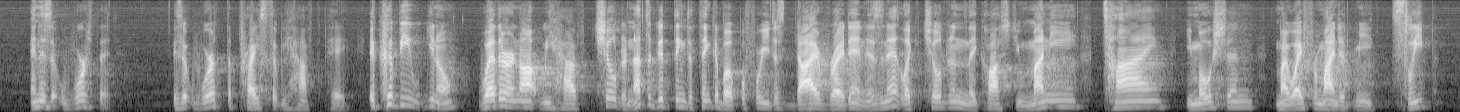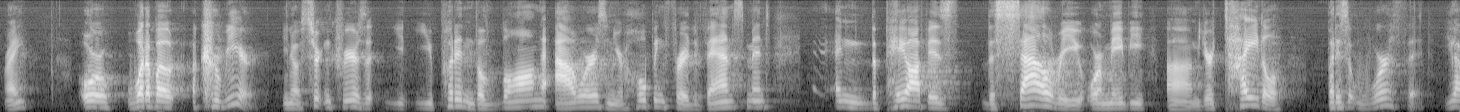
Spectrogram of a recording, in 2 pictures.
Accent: Burnaby, British Columbia, Canada; I grew up in North Burnaby, and so we really considered this area home.

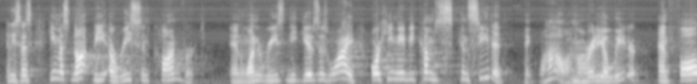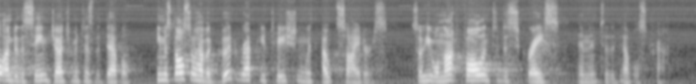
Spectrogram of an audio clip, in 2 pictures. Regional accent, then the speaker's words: Elm Creek, Manitoba, Canada; Where I grew up in Elm Creek, there, multicultural was, you came from a different group of Mennonites. That really wasn't very multicultural, but, there were a few French-speaking people as well.

